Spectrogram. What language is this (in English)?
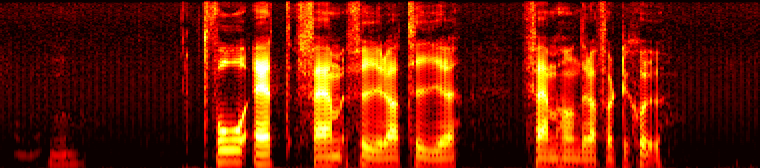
Swedish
